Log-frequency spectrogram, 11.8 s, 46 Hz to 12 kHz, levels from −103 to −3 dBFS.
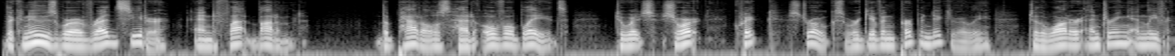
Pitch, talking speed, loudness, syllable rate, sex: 135 Hz, 145 wpm, -19 LUFS, 5.2 syllables/s, male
